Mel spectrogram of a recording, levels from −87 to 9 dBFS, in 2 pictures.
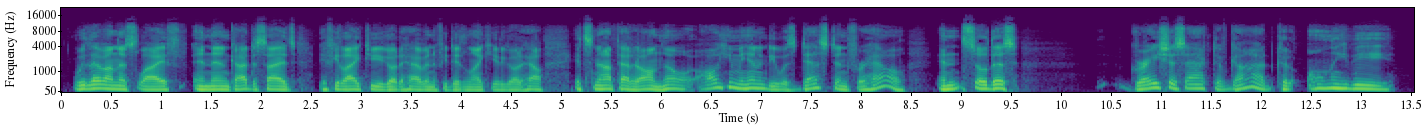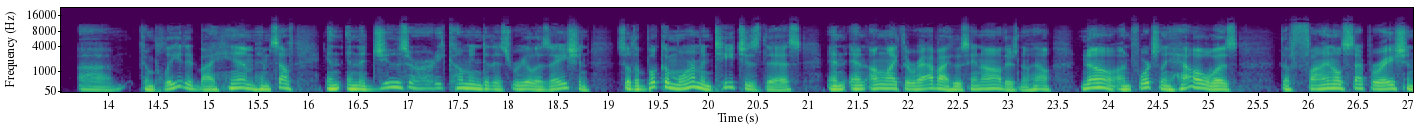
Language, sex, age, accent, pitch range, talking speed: English, male, 50-69, American, 110-135 Hz, 195 wpm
